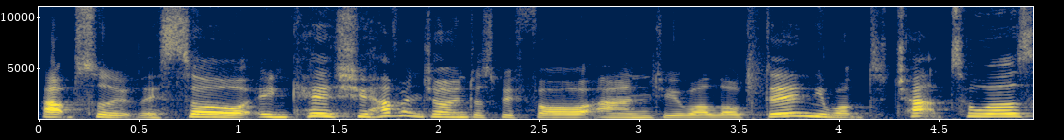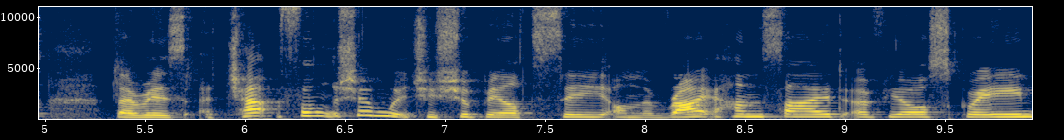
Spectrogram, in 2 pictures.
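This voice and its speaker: An upbeat woman with an English accent speaks at a fairly quick pace in a high voice, with lively intonation, big swings in loudness and hardly any pauses. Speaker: quilting teacher and presenter. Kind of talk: live webinar presentation. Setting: studio.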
